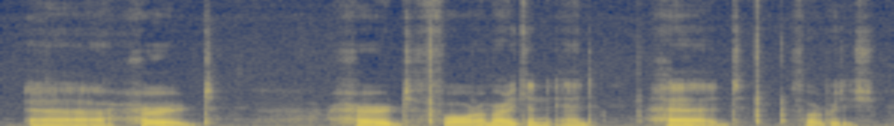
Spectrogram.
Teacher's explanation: The R sound is missing, or it is not pronounced in British English.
